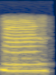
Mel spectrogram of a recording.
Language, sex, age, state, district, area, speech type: Maithili, female, 18-30, Bihar, Madhubani, urban, conversation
